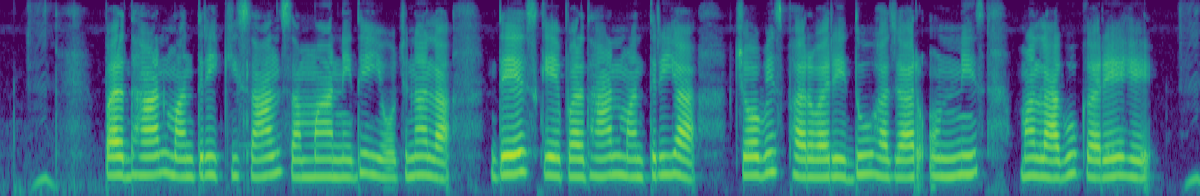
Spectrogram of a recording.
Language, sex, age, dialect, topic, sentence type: Chhattisgarhi, female, 18-24, Eastern, agriculture, statement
